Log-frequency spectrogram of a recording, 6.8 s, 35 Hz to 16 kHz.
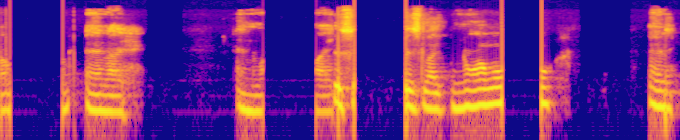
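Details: Adult male stroke survivor with aphasia after two strokes in November 2017, including a hemorrhagic stroke; right-sided weakness, unusable right hand without feeling, short-term memory problems, 10 seizures since; aphasia.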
